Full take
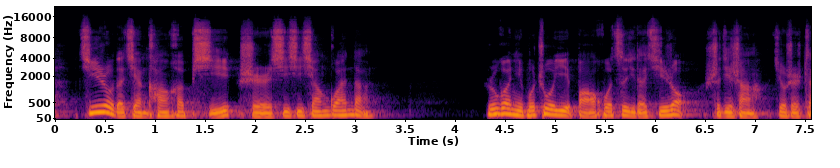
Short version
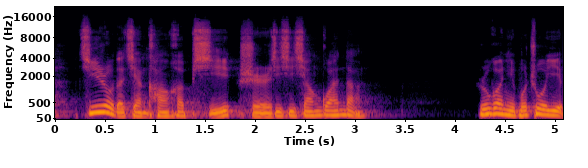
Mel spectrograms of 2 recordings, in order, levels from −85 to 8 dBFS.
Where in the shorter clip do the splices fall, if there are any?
0:02.2

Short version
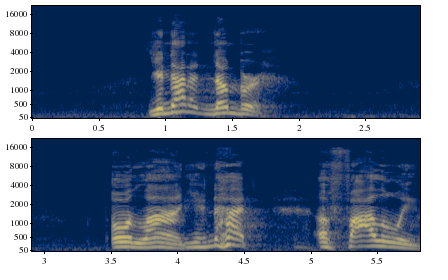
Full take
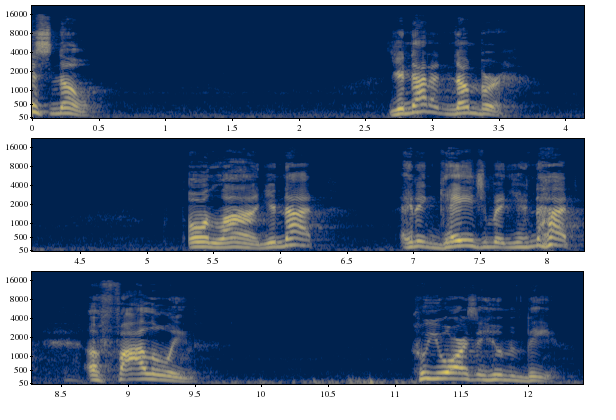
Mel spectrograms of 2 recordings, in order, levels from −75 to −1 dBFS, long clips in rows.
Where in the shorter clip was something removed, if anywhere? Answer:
0:04.0

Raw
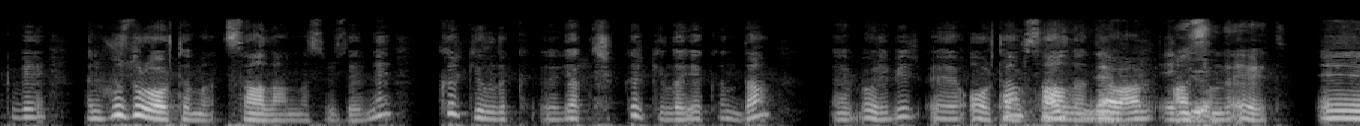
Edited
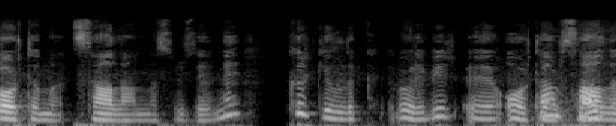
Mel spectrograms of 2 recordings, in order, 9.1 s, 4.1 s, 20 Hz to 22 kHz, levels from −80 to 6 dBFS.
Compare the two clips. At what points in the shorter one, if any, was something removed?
0:02.6

